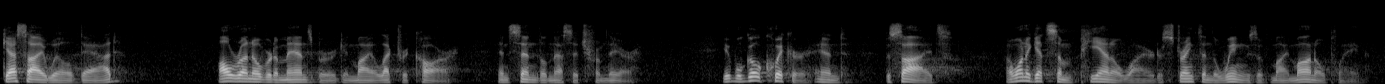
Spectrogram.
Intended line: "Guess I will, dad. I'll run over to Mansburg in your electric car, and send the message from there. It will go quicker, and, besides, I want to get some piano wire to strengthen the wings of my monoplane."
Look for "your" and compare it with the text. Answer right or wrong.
wrong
